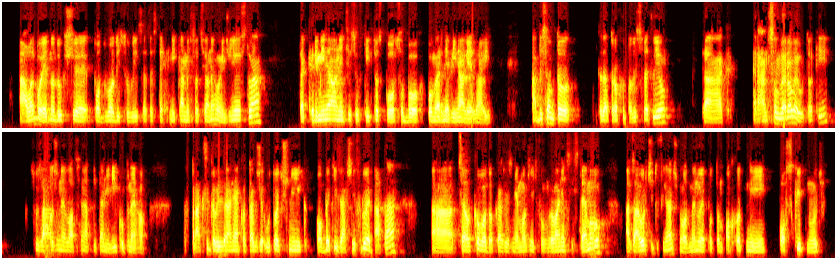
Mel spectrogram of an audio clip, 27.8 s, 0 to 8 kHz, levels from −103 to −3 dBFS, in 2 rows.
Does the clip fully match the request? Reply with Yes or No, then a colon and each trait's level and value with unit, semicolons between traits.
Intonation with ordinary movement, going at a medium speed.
Yes: average, 3.1 semitones; average, 125 wpm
